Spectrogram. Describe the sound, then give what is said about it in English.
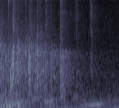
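A small crowd applauds, a soft and steady wash of clapping with a few sharper individual claps standing out, without any talking. “You're supposed to be clapping.”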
